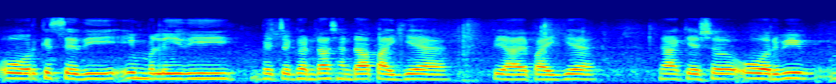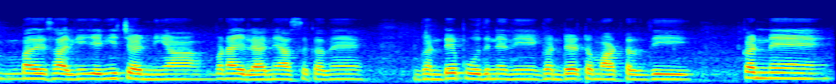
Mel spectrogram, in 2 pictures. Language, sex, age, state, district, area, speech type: Dogri, female, 30-45, Jammu and Kashmir, Jammu, rural, spontaneous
